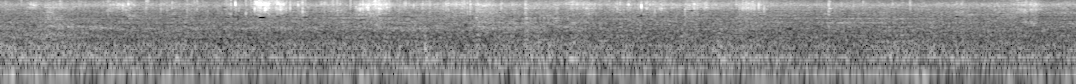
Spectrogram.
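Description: A fillet knife slicing along a striped bass's backbone, with a few faint, brief high scrapes of the blade on bone about a second or two in, over a steady low rumble of background noise.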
